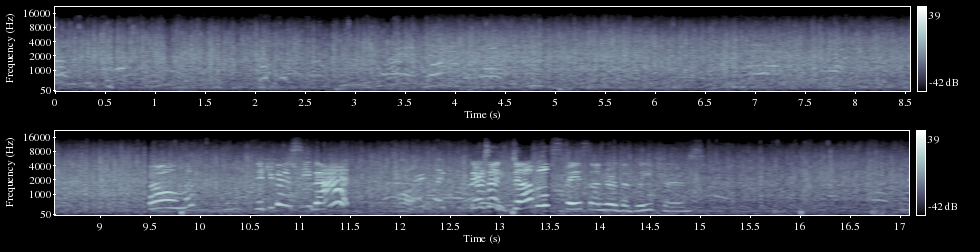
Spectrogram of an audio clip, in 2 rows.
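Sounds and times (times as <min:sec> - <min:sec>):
steady rain falling: 0:00.0 - 0:17.0.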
